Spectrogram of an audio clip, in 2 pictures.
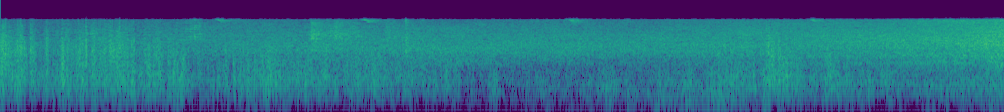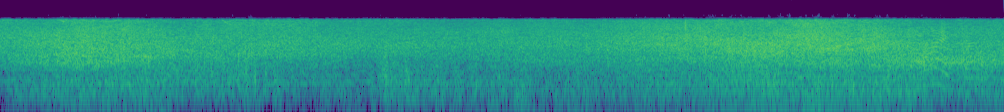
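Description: Wind blowing in gusts, with a rushing noise that swells louder about ten seconds in and again near the end.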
